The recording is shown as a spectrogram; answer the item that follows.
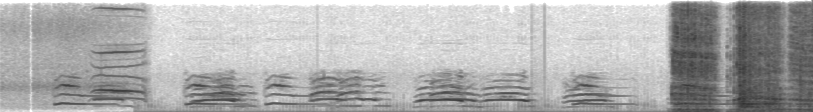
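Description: Cats meowing: a run of about a dozen short meows of varying pitch, some overlapping, over a low rumble. Near the end come two loud, harsh bursts of noise.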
